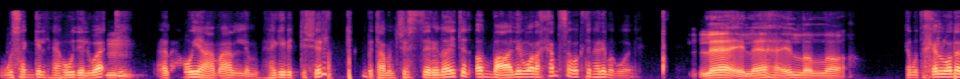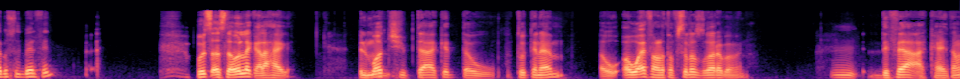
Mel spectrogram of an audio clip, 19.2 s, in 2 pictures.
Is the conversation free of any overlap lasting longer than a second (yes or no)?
yes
